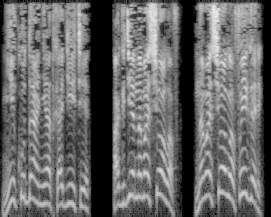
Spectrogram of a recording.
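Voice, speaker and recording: A man voicing a young female teacher who shouts names and scolds a crowd of small children. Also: very high-pitched, big pitch swings, normal speed, no echo, muffled recording, voice pushed up, exaggerated voice. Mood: scolding, flustered.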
